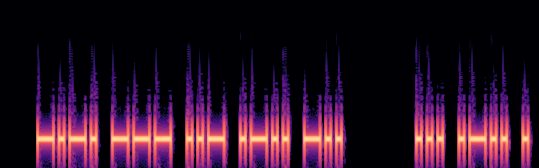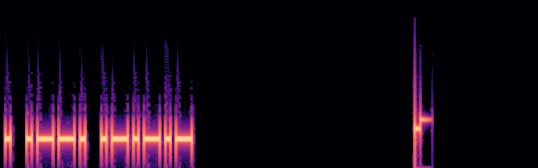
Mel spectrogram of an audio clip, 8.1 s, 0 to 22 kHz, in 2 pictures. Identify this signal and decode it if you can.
Morse code, heard as a keyed tone, about 30 wpm, 700 Hz. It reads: COULD SLEEP.
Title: 2x Word-Spacing - Sentences from Top 500 Words - 30wpm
